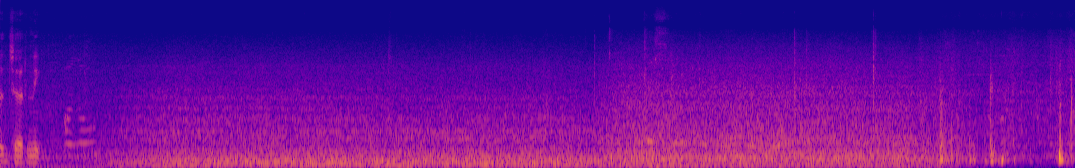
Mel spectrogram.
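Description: Tyres roar steadily on a highway as a coach drives along.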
